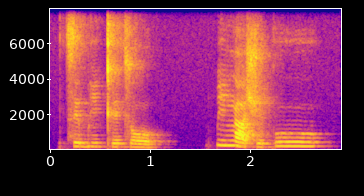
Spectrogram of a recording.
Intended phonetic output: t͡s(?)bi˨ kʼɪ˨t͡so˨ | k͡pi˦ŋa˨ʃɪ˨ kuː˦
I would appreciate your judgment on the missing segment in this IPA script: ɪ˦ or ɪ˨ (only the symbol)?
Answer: ɪ˨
